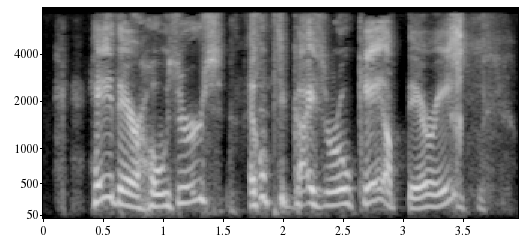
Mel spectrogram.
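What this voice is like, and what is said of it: Put-on Canadian accent. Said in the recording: “my Canadian drawl”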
